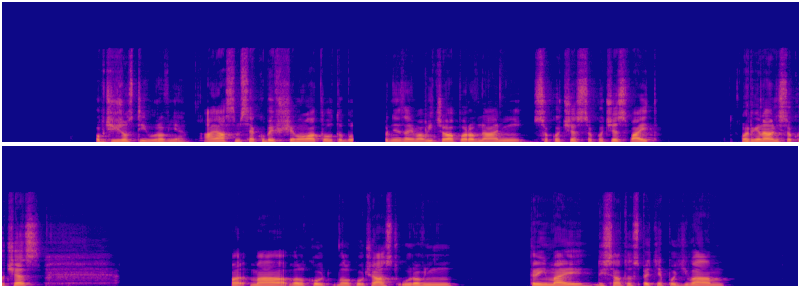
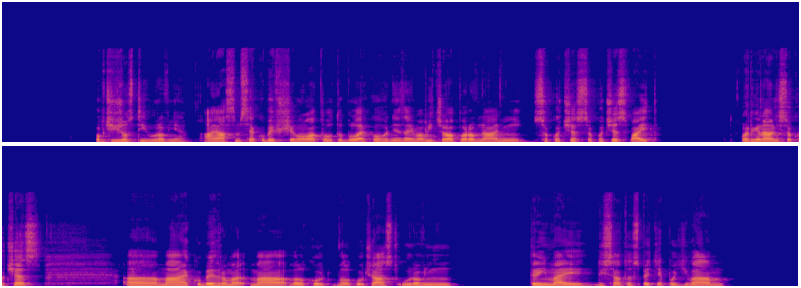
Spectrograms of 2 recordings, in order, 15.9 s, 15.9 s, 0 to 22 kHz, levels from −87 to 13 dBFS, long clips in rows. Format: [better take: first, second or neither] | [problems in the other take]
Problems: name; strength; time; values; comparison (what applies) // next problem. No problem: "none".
second | audio cutting out; at 3.5 s and at 9 s for 1 s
